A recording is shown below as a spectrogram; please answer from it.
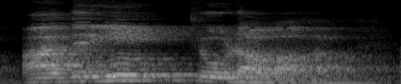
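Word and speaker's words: आदिर्ञिटुडवः: जिसको नहीं पता है उसके शुद्ध उच्चारण के लिए कह देता हूं, आदरी टू डावाह, आदरी टू डावाह। अनुनासिक है इसलिए कह रहा हूं, आदरी टू डावाह। बस जैसे कि इसने कहा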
